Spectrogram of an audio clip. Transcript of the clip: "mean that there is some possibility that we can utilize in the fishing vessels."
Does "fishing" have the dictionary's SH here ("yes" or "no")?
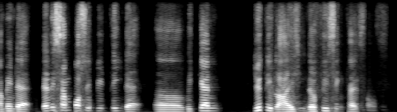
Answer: no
